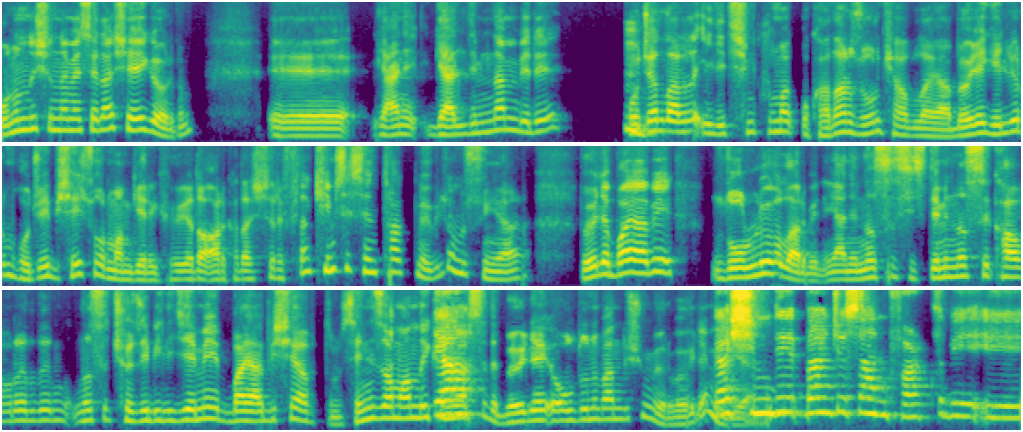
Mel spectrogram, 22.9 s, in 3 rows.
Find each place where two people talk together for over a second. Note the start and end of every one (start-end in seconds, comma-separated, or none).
none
